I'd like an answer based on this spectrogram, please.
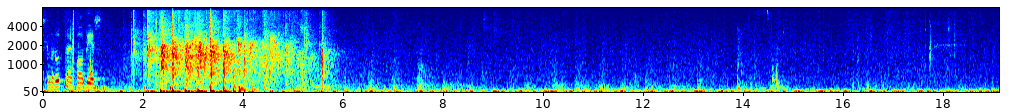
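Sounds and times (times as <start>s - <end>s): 
speech: 0.0s - 1.8s
group applause in council meeting: 1.7s - 6.1s.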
